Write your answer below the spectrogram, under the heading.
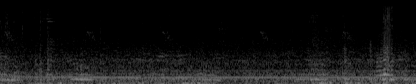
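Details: Inside an opened beehive on a sunny, slightly windy day, honey bees move about with a continuous low hum, broken by brief higher buzzes of individual bees and faint clicks.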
